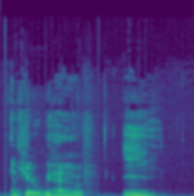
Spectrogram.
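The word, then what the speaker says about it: ㅣ: And here we have E. E looks like what? Looks like English alphabet I, right? And it's pronounced more or less the same.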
